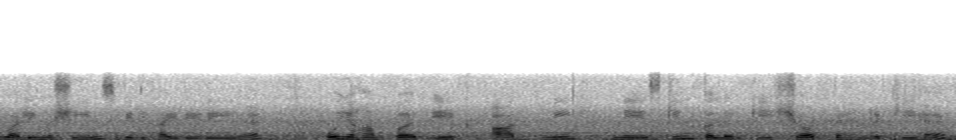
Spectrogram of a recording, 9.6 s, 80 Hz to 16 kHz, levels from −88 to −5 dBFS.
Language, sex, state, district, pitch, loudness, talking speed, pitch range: Hindi, female, Punjab, Pathankot, 200 Hz, -18 LUFS, 125 wpm, 185-225 Hz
